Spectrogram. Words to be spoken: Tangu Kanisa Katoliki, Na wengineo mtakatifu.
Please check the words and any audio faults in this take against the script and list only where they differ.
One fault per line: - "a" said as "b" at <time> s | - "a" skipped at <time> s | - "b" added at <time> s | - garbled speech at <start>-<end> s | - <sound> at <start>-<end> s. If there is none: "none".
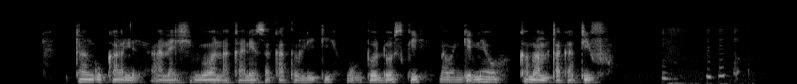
- "kale anaheshimiwa na" added at 1.0 s
- "Waorthodoksi" added at 3.5 s
- "kama" added at 5.2 s
- laugh at 6.6-7.6 s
